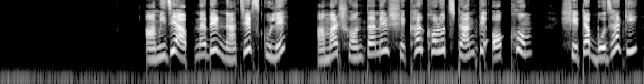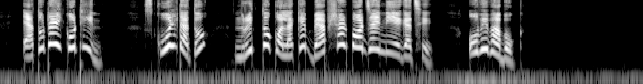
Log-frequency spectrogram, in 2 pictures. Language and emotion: Bengali, disgusted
